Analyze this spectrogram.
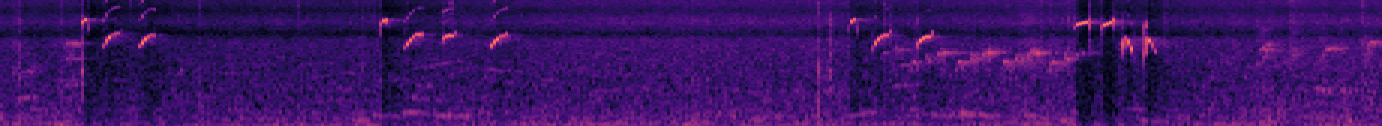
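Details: Cinereous tit (gelatik batu) singing strongly, used as a lure recording to get young or quiet birds of the same kind calling: clear, high, sharp double notes given in short bursts of three to four, with pauses of about two seconds and a quiet background.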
